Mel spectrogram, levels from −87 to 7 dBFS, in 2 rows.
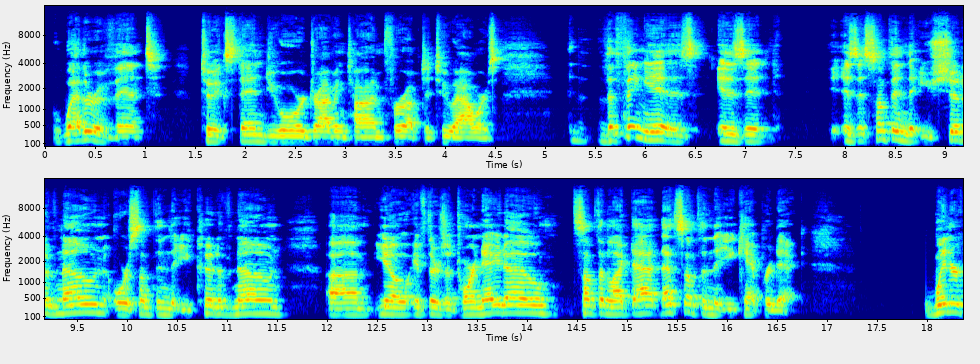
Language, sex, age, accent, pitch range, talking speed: English, male, 40-59, American, 130-165 Hz, 160 wpm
